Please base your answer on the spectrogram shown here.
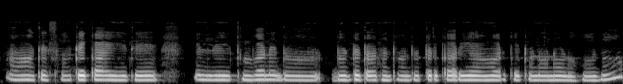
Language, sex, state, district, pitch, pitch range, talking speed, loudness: Kannada, female, Karnataka, Bijapur, 205 Hz, 200-210 Hz, 105 wpm, -17 LUFS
